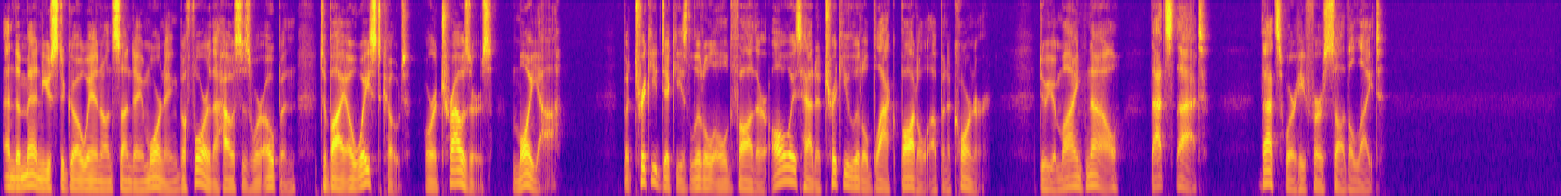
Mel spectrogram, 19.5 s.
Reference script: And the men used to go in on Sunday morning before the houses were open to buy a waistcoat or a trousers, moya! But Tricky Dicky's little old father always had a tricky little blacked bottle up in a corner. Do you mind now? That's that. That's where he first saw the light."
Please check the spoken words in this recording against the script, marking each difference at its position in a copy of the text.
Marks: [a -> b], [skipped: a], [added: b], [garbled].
And the men used to go in on Sunday morning before the houses were open to buy a waistcoat or a trousers, moya! But Tricky Dicky's little old father always had a tricky little [blacked -> black] bottle up in a corner. Do you mind now? That's that. That's where he first saw the light."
